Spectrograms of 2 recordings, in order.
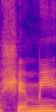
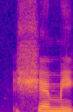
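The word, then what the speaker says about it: Chemie: यहां पे जो फ्यूज़िक है और शेमी है इसे शमी कहते हैं। ठीक है? शेमी और शेमीकर शेमीकर प्रोनाउंसिएशन पे भी आप थोड़ा सा ध्यान दीजिए ना।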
